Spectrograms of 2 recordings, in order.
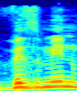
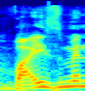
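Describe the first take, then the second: First: The first syllable has the vowel 'ee'. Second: The first syllable has the vowel 'eye'. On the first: The speaker calls it right. "विजमेन बोलेंगे" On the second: The speaker calls it wrong. "ये वाइजमेन नहीं बोलेंगे"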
